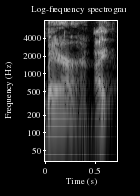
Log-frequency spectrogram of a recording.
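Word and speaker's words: Bexar: It's pronounced bear.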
